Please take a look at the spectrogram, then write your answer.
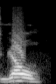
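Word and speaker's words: Geaux: pronunciations the Cajun pronunciations the the eaux like is in go g-e-a-u-x go titles go Saints so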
